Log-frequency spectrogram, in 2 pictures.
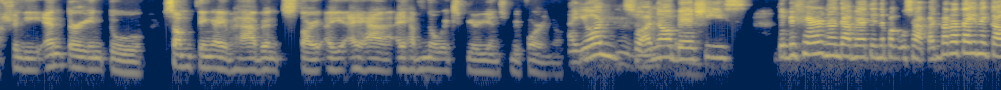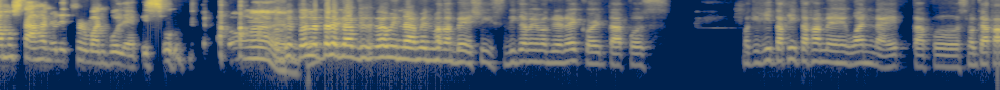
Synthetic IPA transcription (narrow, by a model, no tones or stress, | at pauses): k̚t͡ʃwɐliʔɛ̃nt̪ɛɹɪ̃nt̪u | sɐ̃mθɪ̃ŋajvhavɛ̃nt̪̚st̪ɑɹt̪ajajhajɦɐvnowɛkspiɹiɐ̃nsbɪfoɹnoʔɐjonsoʔɐno̞bɛːʃis | t̪ʊbɪfɛɹnɐɐnd̪aːmɪnaːt̪ɪnːɐpɐɡʊsaːpɐnpaːɾɐt̪aːjonɐɡ̚kamʊst̪aːɦɐnʊlɪt̪fɔɹwɐnbulʔɛpɪsod̪̚oŋaɐɡɛd̪ʊlɐt̪ɐlɐɡaŋkakaɡɐwɪnːaːmɪnmɐŋabɛːʃɪshɪnd̪ikɐmɛmɐɡɾɛɾɛkoɹd̪̚t̪aːpos | mɐɡkɪkiːt̪ɐkiːt̪ɐkɐmɛwɐnːajt̪ːaːposmɐɡ̚kaːkɐ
